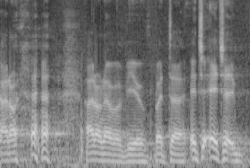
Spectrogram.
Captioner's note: laugh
